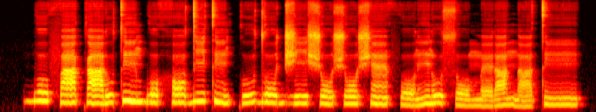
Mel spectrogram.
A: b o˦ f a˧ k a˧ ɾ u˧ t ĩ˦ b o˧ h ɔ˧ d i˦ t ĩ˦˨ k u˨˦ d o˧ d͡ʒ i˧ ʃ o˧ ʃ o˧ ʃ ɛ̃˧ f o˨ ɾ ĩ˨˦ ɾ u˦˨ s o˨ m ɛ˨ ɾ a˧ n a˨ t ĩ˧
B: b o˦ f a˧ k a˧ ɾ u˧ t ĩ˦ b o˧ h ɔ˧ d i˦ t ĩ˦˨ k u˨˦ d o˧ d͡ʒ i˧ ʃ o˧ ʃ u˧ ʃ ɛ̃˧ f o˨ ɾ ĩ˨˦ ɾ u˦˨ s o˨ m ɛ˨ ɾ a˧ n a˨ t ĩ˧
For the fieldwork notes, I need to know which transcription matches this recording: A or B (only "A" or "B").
A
